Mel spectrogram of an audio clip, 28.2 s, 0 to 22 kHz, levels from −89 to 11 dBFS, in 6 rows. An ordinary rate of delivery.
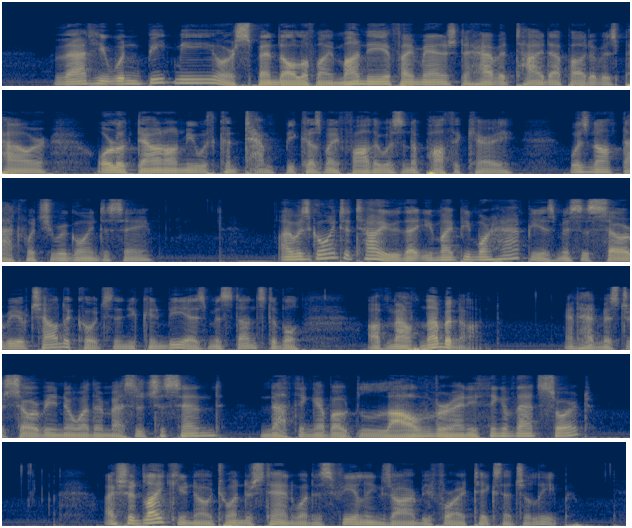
No: fast, 225 wpm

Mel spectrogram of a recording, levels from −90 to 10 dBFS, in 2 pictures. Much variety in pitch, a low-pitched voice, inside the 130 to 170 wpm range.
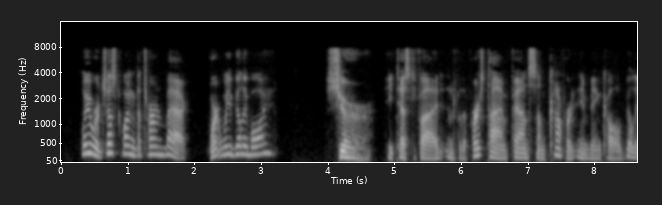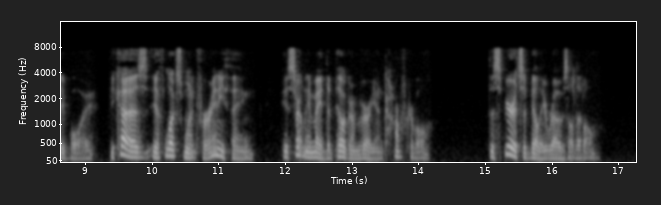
Yes: wide, 8.9 semitones; low, 130 Hz; average, 165 wpm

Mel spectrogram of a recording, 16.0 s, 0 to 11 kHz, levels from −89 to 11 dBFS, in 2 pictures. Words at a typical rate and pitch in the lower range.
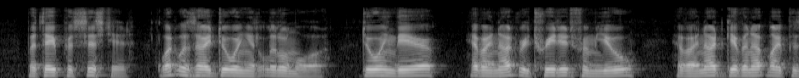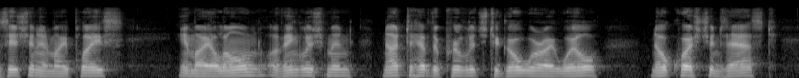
Yes: average, 170 wpm; low, 125 Hz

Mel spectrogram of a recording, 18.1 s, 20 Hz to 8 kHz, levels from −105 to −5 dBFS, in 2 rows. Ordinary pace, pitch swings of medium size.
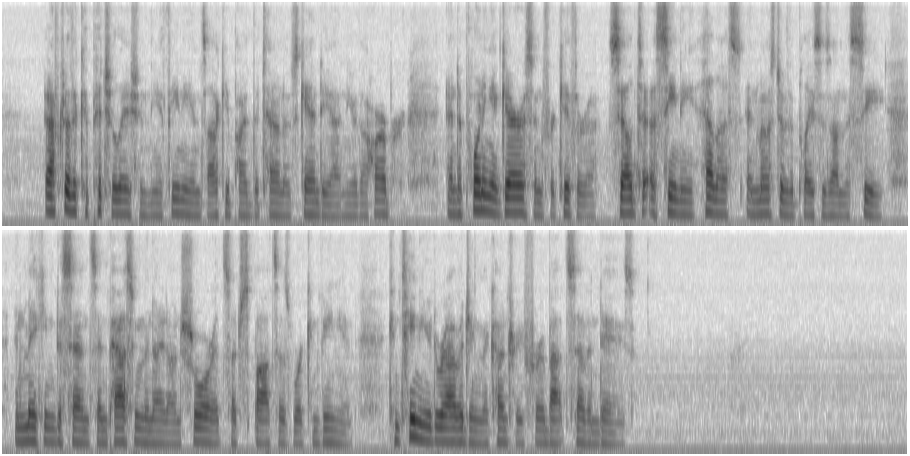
No: average, 180 wpm; narrow, 2.3 semitones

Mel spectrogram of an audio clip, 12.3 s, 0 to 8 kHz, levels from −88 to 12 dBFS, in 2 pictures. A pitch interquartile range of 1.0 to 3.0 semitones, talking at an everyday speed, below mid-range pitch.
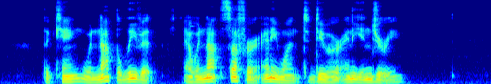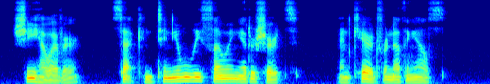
No: average, 3.8 semitones; average, 145 wpm; very low, 95 Hz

